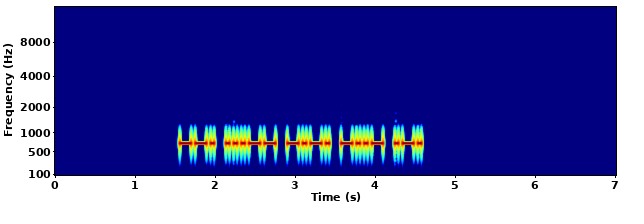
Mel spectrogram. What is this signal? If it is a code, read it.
Morse code, heard as a keyed tone, about 25 wpm, 690 Hz. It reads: G3CXR
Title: DXCC-100 Call Signs - 5 Characters - 25wpm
